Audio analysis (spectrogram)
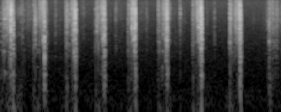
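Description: Playing cards are shuffled in a quick series of about ten crisp, papery riffles, each a short bright burst, coming in a fairly steady rhythm with no voices.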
